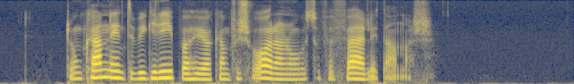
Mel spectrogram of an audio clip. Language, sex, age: Swedish, female, 24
